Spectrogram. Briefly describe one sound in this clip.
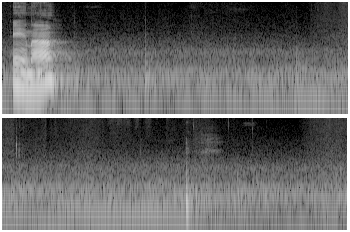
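A marker scratches on a whiteboard.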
